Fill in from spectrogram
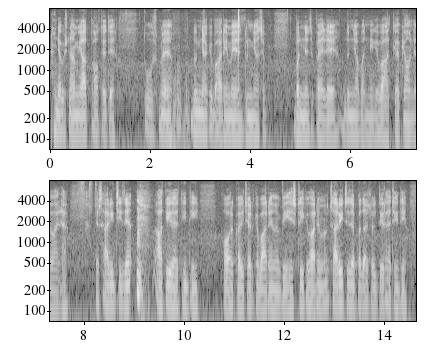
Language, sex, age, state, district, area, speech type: Urdu, male, 18-30, Uttar Pradesh, Shahjahanpur, urban, spontaneous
